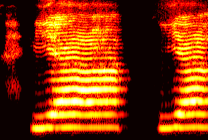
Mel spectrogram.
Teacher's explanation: जो जबान का जो बीच वाला हिस्सा है वो भी तालु की तरफ उठेगा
